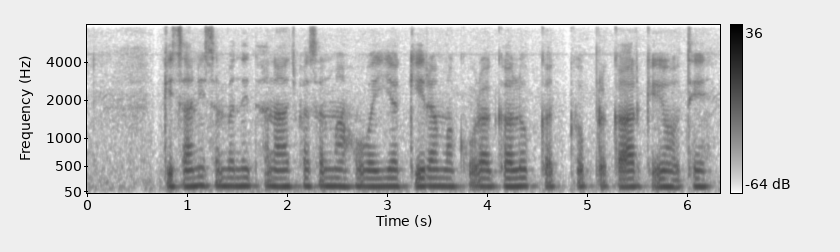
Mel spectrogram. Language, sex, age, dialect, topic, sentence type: Chhattisgarhi, male, 18-24, Western/Budati/Khatahi, agriculture, statement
